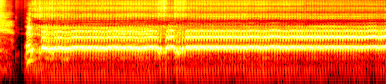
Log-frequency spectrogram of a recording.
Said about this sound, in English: That sounds like some strange bird. Is the gibberish siren running out of battery or something? Do we need to recharge those double A's? Siren needs to be recharged.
